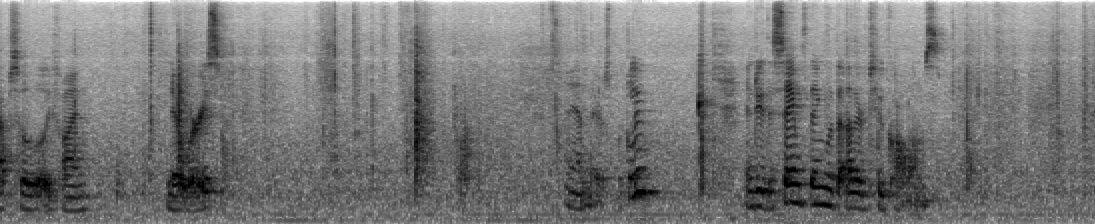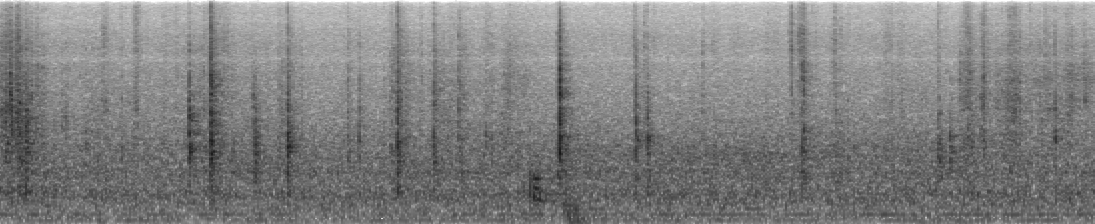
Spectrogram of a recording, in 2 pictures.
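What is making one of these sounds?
Paper rustles and crinkles in hands.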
